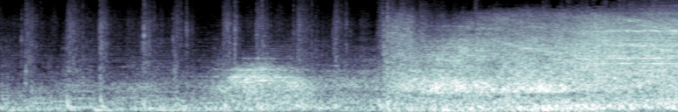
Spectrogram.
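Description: Helicopter rotor and engine noise in a military shooter game, a steady broadband roar that swells and grows louder partway through, with thumping impacts and distant booms of gunfire early on.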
